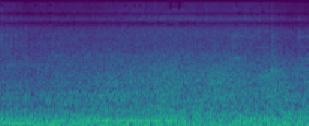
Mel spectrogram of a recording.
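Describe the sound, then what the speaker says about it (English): A truck drives past on a busy street in Barrio Barretto, a loud, broad roar of engine and road noise filling the whole moment, with traffic around it and a voice faintly underneath. "truck went by"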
